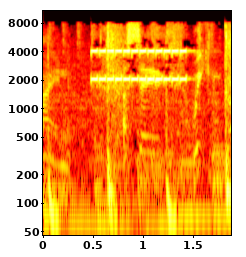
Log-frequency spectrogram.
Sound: phone ringing

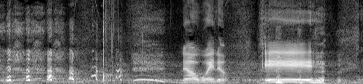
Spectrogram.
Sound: laughs

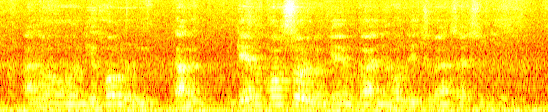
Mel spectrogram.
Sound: speaking in foreign language

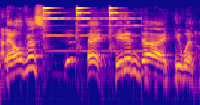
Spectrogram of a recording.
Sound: bell rings

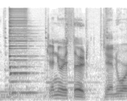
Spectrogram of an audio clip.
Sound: alarm buzzes

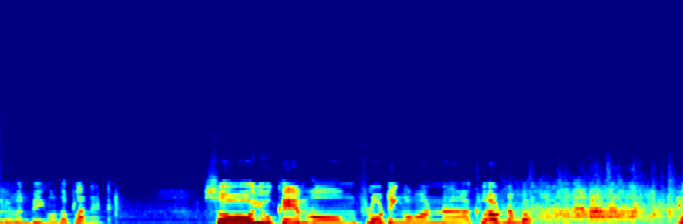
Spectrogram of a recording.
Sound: laughter

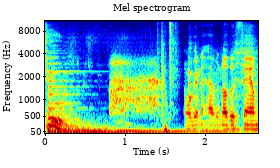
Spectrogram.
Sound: dramatic sound; sighs frustratingly

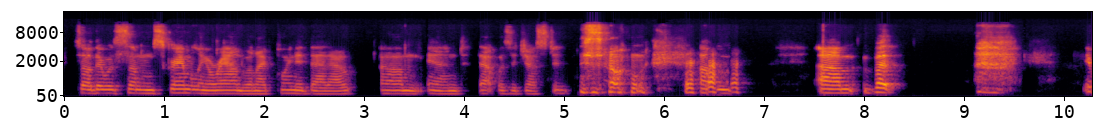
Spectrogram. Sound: laughter

